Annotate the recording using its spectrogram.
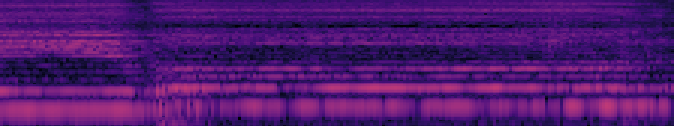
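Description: A male vocal quartet singing in close harmony through microphones, holding long sustained notes. The chord changes once, about a second in, and the new chord is held through the rest.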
